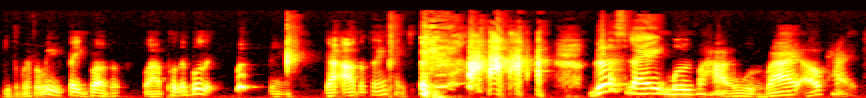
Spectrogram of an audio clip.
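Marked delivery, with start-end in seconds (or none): none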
